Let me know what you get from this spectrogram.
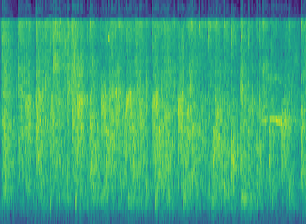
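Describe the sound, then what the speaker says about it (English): A live audience claps and applauds as a presenter comes on at a talk event, a dense, steady patter of many hands sustained at close range throughout. "that's the first time I've been given a clap."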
